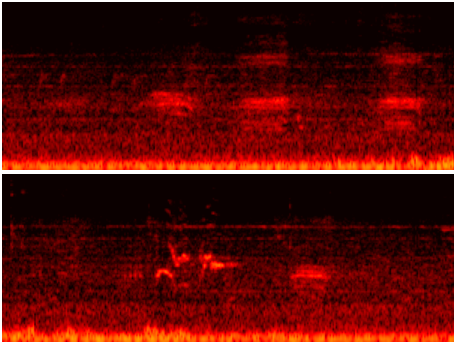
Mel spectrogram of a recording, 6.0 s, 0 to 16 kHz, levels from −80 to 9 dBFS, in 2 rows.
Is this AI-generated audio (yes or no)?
yes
